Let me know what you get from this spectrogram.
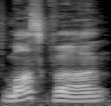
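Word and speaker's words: Москва: By the way, someone was asking me why I pronounce Moskva, the capital of Russia, in the Russian, but I don't do that with St.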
